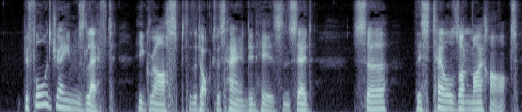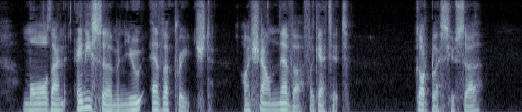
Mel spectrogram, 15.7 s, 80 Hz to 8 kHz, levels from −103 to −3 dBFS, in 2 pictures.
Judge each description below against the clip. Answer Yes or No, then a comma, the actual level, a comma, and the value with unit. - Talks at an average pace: No, slow, 130 wpm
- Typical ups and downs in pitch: Yes, average, 3.7 semitones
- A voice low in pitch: Yes, low, 125 Hz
